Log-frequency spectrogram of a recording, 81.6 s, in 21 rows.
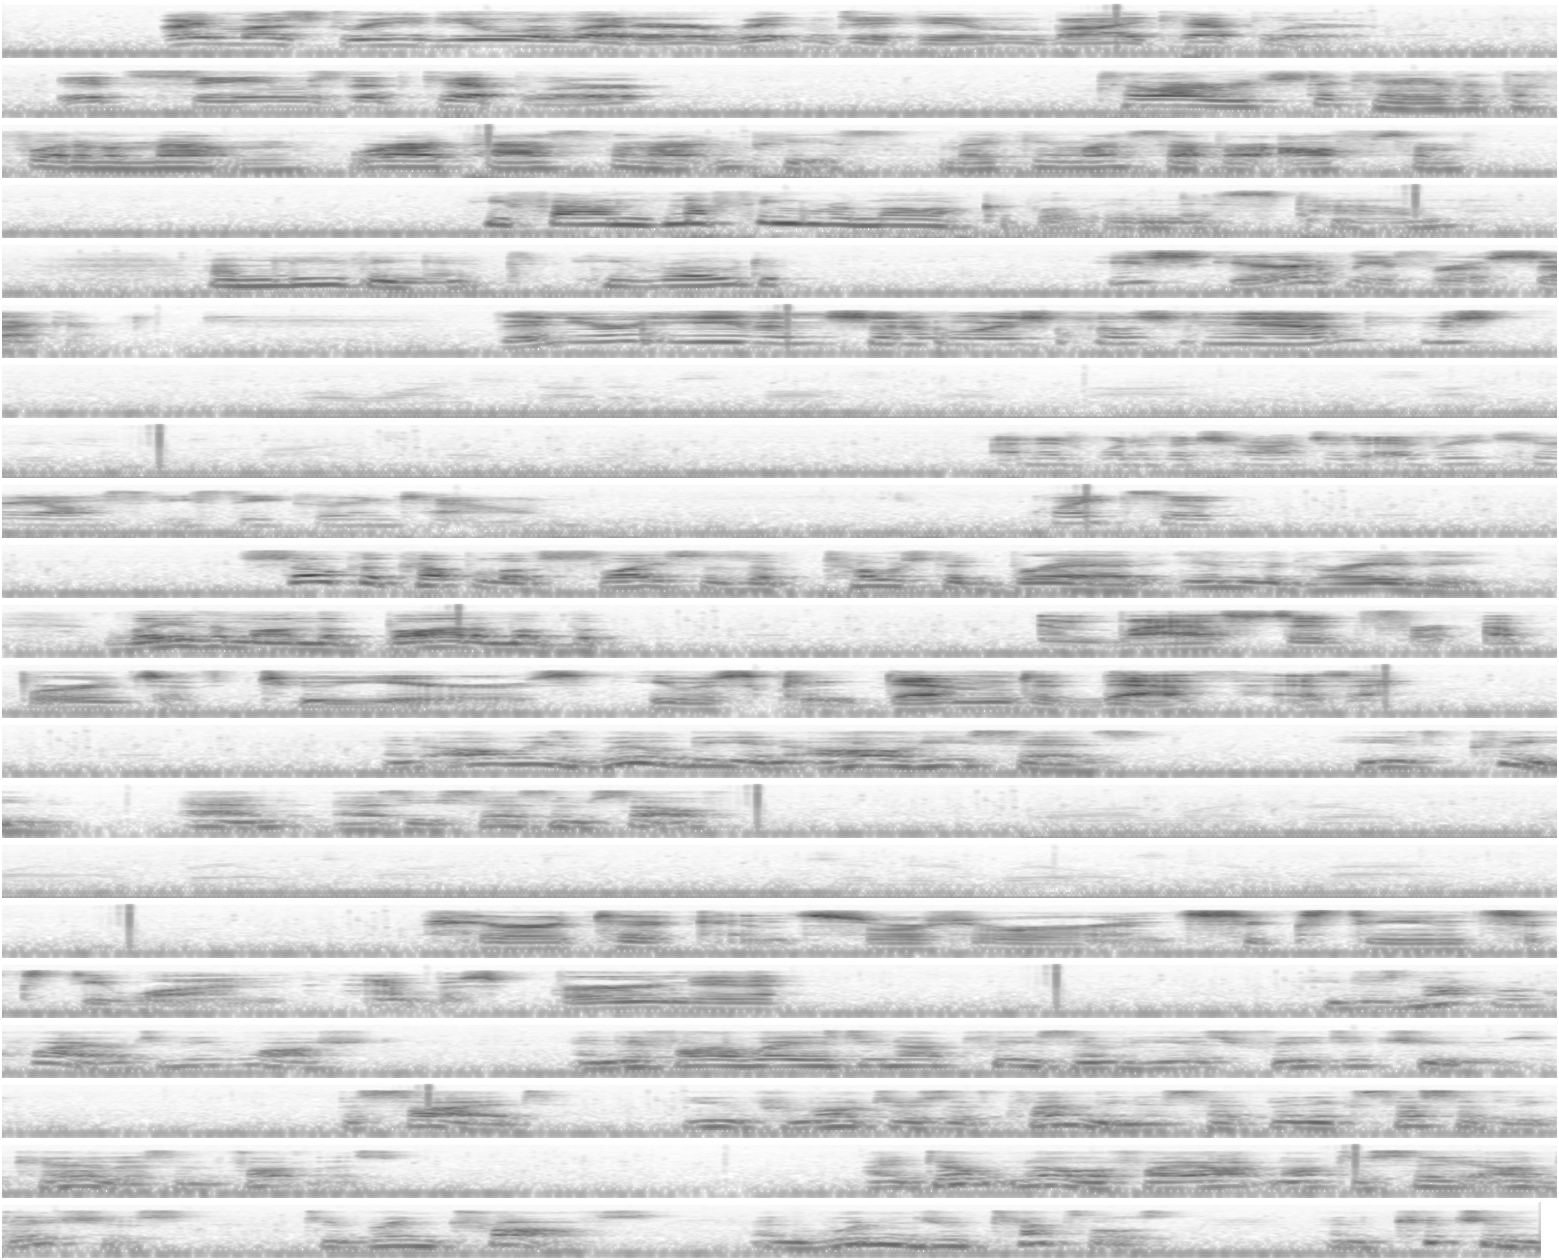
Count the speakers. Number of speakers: nine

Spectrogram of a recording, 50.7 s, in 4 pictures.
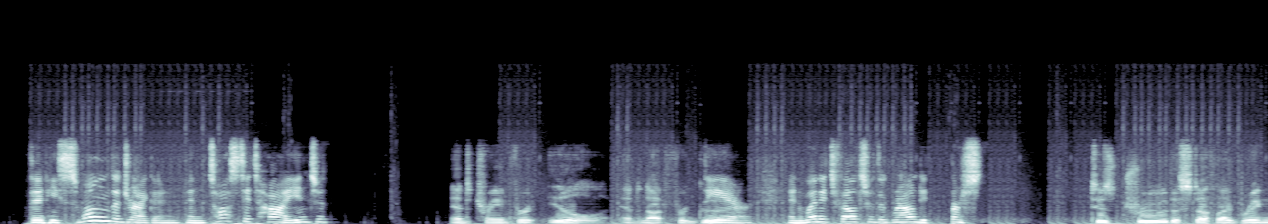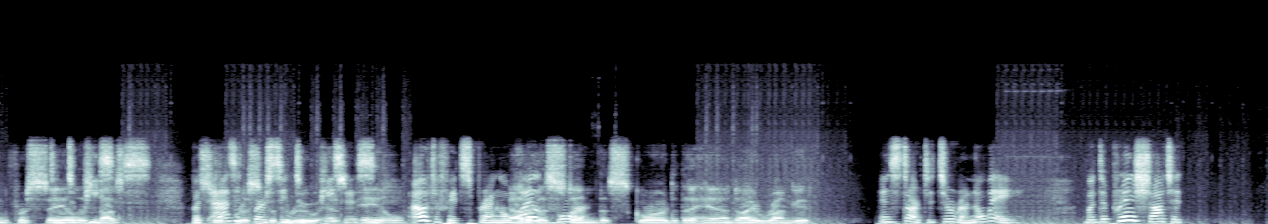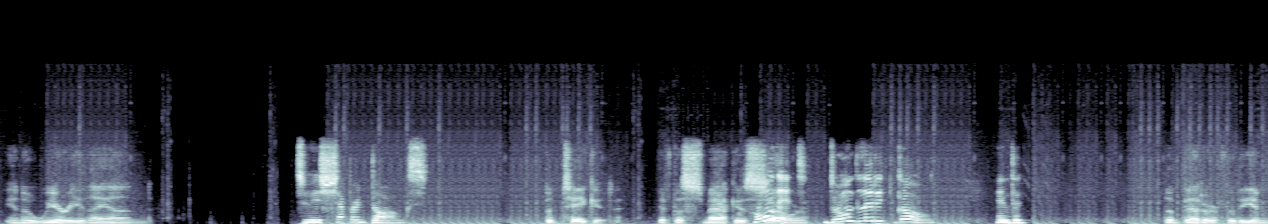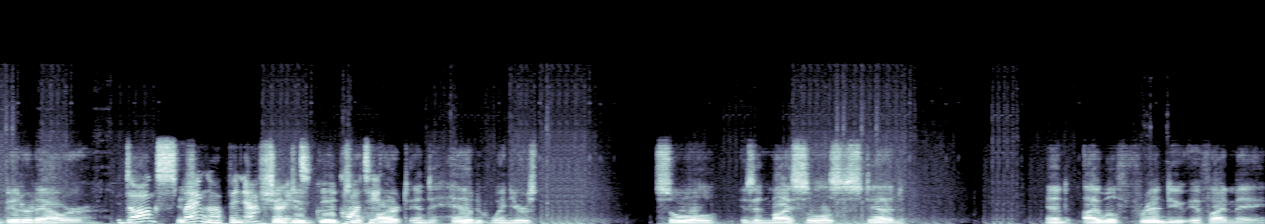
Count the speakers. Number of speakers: two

